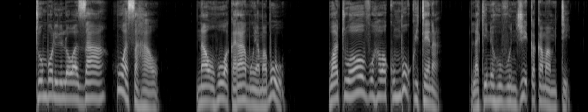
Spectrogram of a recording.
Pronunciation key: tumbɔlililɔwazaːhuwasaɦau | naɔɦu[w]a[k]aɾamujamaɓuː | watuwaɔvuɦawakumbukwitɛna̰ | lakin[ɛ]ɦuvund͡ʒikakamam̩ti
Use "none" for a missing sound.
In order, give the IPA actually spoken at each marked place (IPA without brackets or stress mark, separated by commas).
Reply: w, k, i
